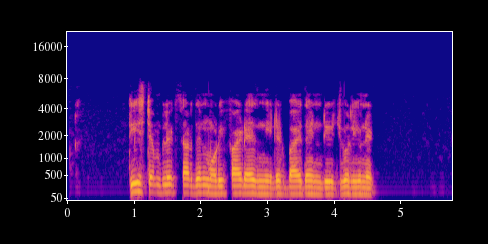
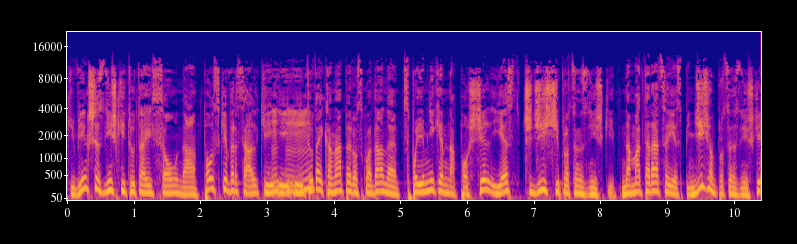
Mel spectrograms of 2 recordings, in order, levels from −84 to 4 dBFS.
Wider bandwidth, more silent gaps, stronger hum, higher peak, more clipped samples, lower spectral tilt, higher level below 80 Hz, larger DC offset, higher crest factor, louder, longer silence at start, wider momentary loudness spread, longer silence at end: second, 7.4 kHz vs 13.5 kHz; neither; neither; about the same, -2 dBFS vs 0 dBFS; neither; first, -7 dB/octave vs -5 dB/octave; second, -54 dBFS vs -32 dBFS; neither; about the same, 14 dB vs 14 dB; about the same, -15 LUFS vs -14 LUFS; first, 0.95 s vs 0 s; about the same, 4 LU vs 4 LU; first, 1.2 s vs 0 s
